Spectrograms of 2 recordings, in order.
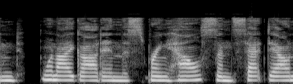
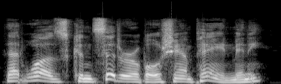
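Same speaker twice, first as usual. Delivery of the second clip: male character voice; 7 semitones lower than usual. A narrator's reading.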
